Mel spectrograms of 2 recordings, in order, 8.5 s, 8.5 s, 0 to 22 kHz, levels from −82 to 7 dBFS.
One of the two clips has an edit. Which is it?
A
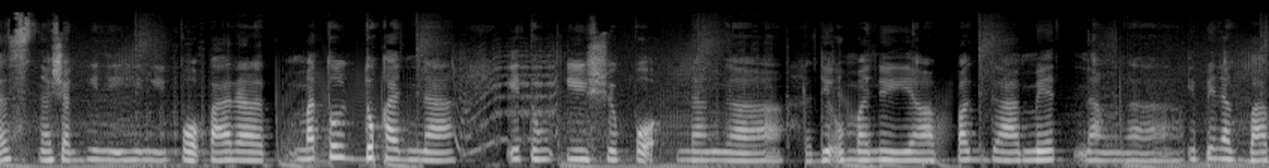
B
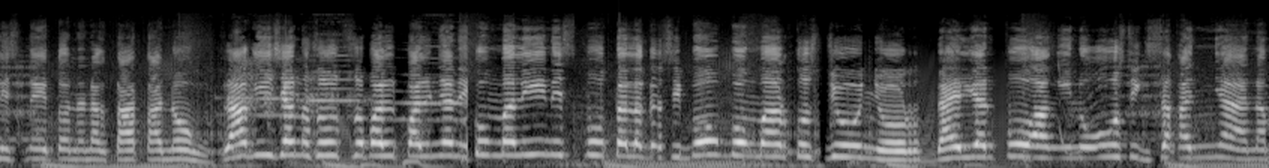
B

